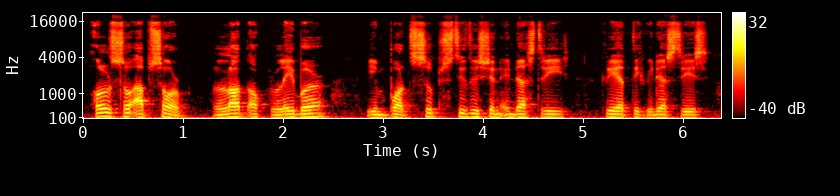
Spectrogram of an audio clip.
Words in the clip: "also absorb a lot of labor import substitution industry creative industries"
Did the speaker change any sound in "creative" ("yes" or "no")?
yes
